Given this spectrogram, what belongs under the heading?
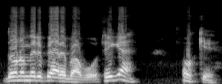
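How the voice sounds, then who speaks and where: Young dad, playful and teasing, with a very animated pitch, for casual home vlog banter. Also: male voice, brisk, gravelly. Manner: teasing, playful, cries out in mock protest. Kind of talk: casual playful family chat.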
